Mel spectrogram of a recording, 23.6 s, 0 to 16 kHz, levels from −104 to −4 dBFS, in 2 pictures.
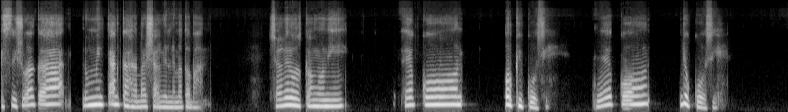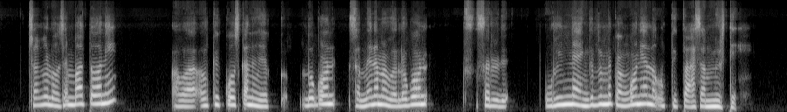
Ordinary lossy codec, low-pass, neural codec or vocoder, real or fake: Opus, 16 kbps; 14.4 kHz; none; real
